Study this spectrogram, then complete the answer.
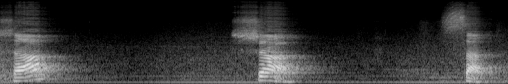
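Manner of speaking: three sibilants sounded singly, शा, षा, सा; sibilant contrast demo. Shown as a demonstration. Teacher showing students how three sibilants differ, sibilant contrast demo. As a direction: isolate each hissing consonant, शा, षा, सा, with pauses. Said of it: "उच्चारण में यही अंतर है".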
